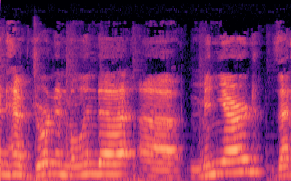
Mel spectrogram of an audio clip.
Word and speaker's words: Minyard: Anytime I'm telling people how to pronounce it, I always hang on the yard to really let them know how it's spelled. But it's Minyard.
